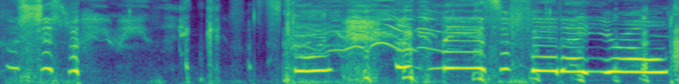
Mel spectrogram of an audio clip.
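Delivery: high, squeaky laughing speech; helpless laughter. Real, not acted. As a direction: struggle to talk through laughter. Cracking up before own story.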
